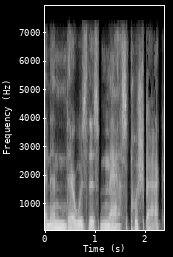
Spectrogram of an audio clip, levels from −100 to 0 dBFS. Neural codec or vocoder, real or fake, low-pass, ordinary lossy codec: none; real; 7.2 kHz; AAC, 48 kbps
